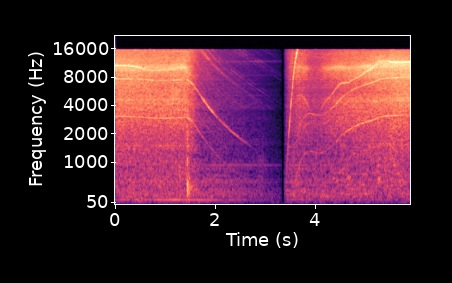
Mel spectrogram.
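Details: Dentist drill on-and-off sounds recorded for ASMR: a high-pitched dental drill whine winds down to silence, then spins back up to full speed.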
